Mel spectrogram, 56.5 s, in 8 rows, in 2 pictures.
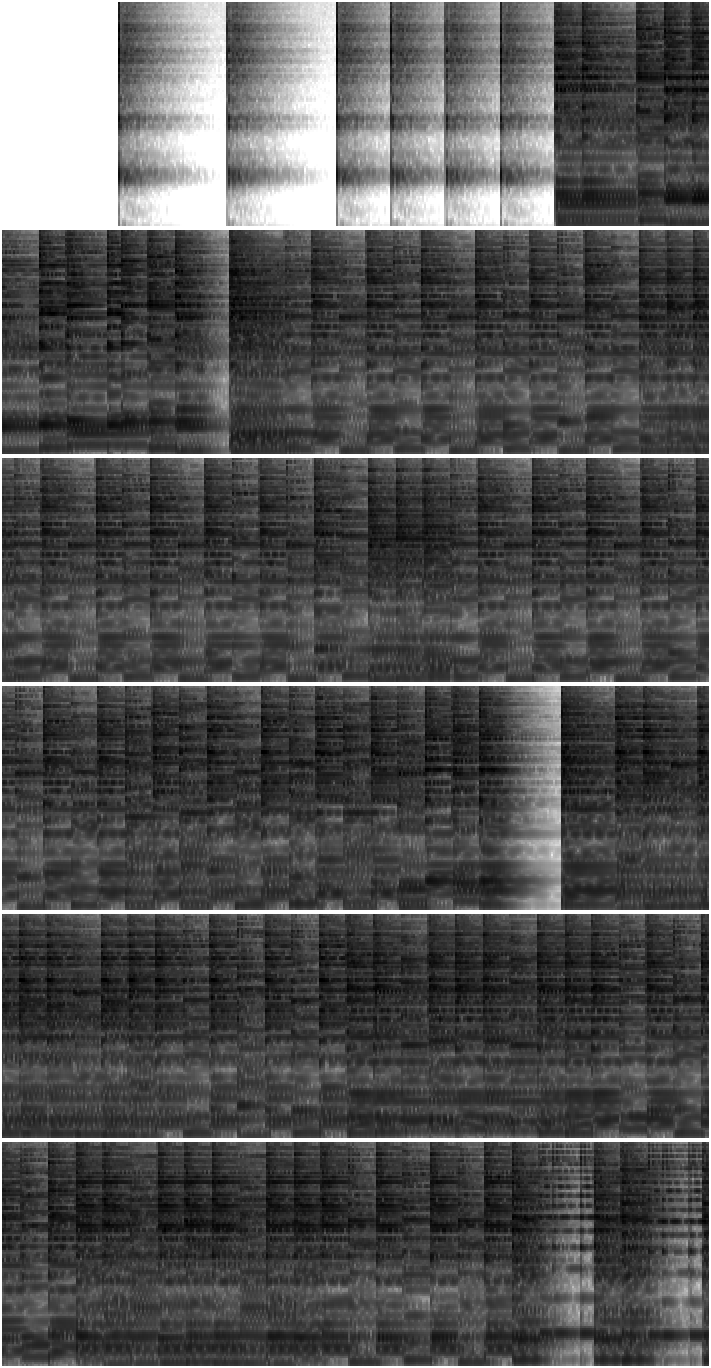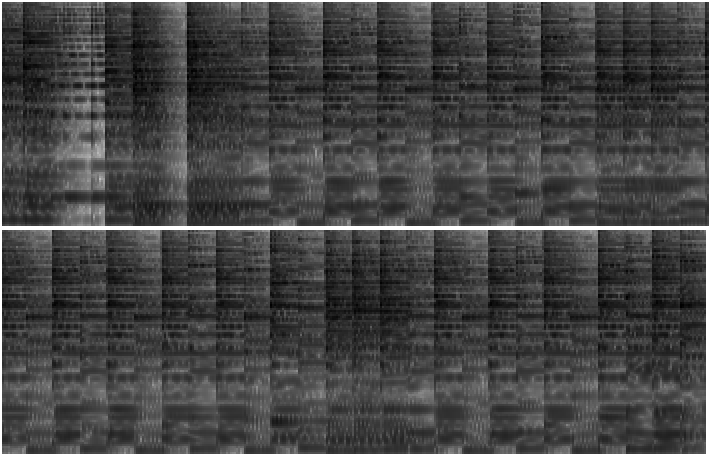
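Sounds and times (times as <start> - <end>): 
solo piano: 5.6 - 56.5.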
